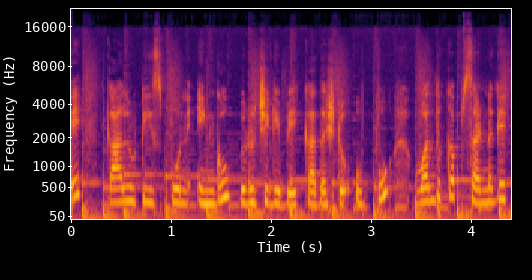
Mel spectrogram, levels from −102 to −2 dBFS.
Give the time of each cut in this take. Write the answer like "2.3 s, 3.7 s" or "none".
none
